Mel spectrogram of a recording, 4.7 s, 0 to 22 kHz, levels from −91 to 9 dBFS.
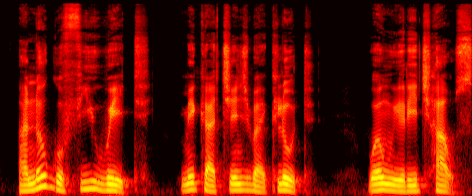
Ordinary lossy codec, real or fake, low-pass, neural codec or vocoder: none; fake; none; vocoder, 48 kHz, 128 mel bands, Vocos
